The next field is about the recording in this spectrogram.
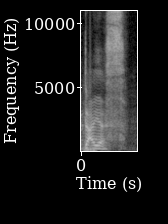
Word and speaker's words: dais: Isn't it usually pronounced die? Am I taking crazy pills, or is it usually die? – I think maybe. I don't know. – Yeah. It's. – But they said dais.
